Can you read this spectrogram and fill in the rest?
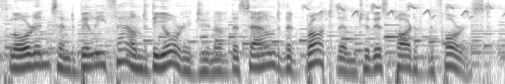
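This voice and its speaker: A man's voice: mid-range voice, expressive, normal speed. Male narrator with music behind. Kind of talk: scripted audio drama narration. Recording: music under the voice.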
